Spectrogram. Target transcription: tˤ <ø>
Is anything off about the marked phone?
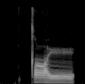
no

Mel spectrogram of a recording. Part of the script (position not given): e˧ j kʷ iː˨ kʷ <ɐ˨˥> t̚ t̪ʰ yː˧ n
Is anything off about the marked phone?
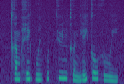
yes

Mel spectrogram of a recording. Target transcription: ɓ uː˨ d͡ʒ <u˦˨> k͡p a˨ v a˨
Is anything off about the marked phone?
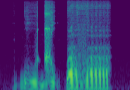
no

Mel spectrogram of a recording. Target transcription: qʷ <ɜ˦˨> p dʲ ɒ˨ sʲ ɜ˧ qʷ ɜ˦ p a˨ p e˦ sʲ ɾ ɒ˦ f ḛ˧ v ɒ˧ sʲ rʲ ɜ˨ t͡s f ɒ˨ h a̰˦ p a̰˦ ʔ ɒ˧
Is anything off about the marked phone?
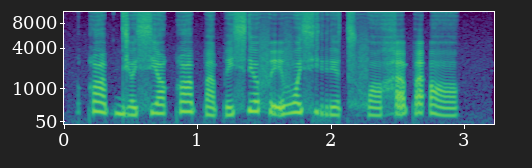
no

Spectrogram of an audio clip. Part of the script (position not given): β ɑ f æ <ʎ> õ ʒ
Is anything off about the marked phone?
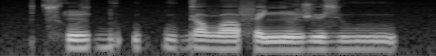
yes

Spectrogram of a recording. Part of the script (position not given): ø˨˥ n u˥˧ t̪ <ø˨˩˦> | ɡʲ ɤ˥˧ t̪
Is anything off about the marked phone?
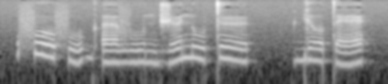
yes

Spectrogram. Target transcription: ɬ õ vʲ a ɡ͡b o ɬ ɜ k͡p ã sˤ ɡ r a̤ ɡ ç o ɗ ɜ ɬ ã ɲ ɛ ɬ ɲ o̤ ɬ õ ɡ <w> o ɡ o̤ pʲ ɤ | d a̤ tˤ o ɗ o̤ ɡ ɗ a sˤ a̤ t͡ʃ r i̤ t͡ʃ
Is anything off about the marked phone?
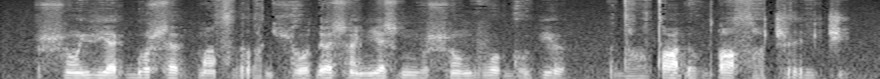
yes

